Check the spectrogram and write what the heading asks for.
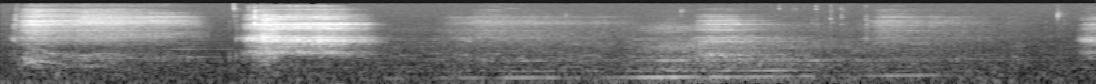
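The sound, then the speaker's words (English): Slow, deep breathing as a breathing exercise: several long, airy inhales and exhales, one especially forceful whooshing breath out, with no talking. “Let's breathe it out, …. These are actually the first breaths of the year.”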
